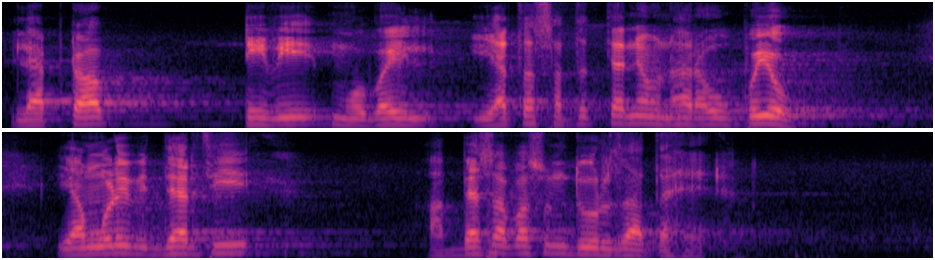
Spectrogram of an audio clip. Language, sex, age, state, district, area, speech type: Marathi, male, 30-45, Maharashtra, Buldhana, urban, spontaneous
